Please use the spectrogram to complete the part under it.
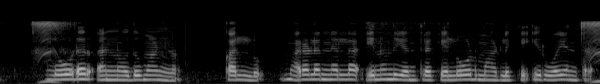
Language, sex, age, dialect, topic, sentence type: Kannada, female, 31-35, Coastal/Dakshin, agriculture, statement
